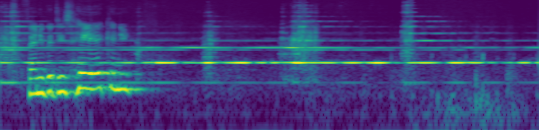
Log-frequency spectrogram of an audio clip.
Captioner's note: bowl dinging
